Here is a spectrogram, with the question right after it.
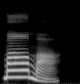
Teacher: High first tone then neutral.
